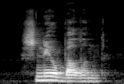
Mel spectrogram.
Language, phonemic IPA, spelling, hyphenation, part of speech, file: Dutch, /ˈsneːu̯ˌbɑ.lə(n)/, sneeuwballen, sneeuw‧bal‧len, verb / noun, Nl-sneeuwballen.ogg
- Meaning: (verb) to throw snowballs; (noun) plural of sneeuwbal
